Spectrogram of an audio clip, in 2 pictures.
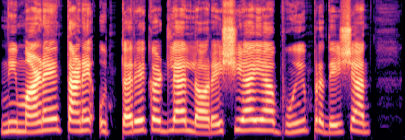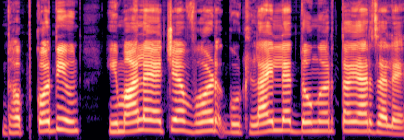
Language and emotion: Goan Konkani, neutral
